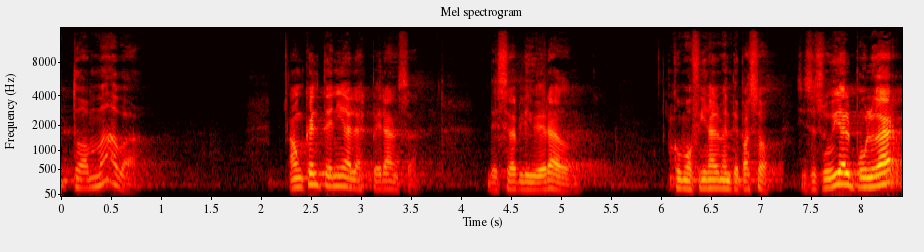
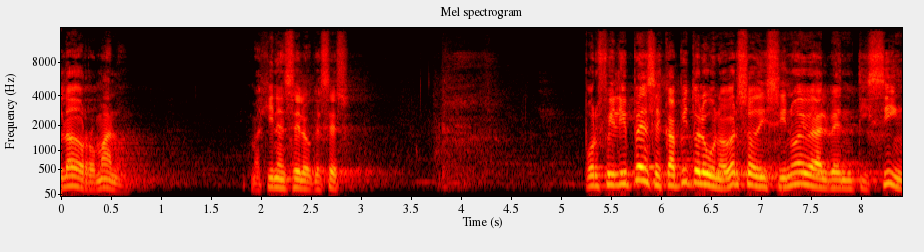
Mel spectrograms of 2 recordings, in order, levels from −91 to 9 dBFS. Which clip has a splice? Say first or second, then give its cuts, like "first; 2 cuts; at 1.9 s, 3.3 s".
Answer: first; 2 cuts; at 2.1 s, 7.2 s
